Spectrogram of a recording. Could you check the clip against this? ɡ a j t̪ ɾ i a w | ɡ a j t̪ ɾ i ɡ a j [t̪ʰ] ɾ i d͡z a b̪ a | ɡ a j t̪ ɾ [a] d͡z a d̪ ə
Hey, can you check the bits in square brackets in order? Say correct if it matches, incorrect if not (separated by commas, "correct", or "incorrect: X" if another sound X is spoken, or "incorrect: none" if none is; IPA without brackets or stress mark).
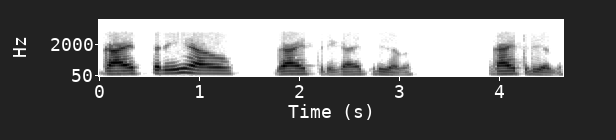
incorrect: t̪, incorrect: i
